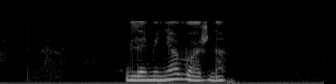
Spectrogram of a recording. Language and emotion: Russian, neutral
